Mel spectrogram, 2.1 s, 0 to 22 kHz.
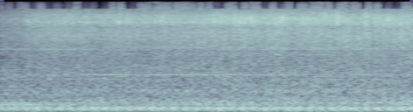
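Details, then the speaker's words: Fire engine pump floor test at 100 psi, circulating water from the tank back to the tank: heavy engine drone with a rough, gravelly rattle. The pump is cavitating from over-pumping the supply, since the tank intake is bigger than the return. "noise that sounds like gravel is cavitation we'll be talking about that later in the program we have talked about it already we're over we're over pumping our supply"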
